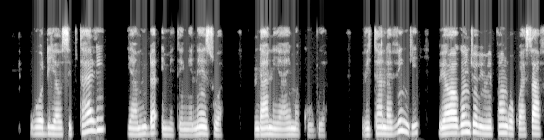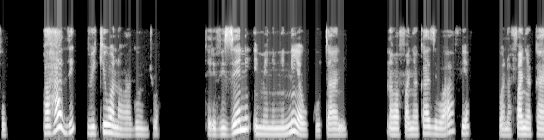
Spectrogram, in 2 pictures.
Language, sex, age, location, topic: Swahili, female, 36-49, Kisumu, health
